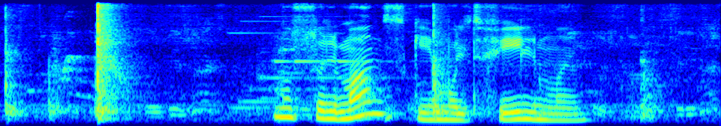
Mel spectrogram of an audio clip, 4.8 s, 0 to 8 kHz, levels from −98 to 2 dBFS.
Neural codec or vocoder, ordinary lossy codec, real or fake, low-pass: none; none; real; 7.2 kHz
